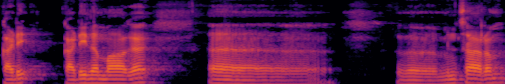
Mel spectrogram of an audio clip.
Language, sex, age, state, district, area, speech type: Tamil, male, 60+, Tamil Nadu, Tiruppur, urban, spontaneous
